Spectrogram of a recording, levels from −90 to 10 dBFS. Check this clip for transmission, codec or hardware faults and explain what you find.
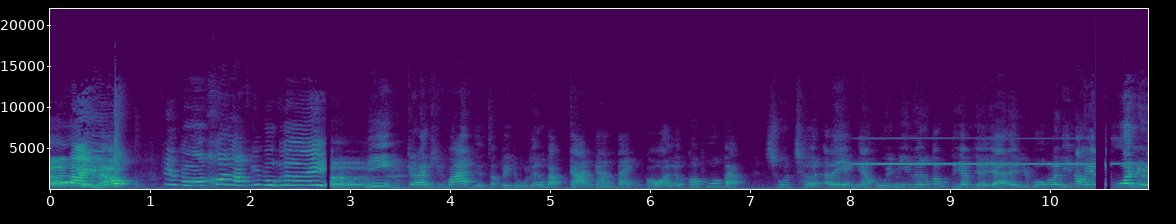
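Three faults are audible in this speech: two bursts of damaged data in a compressed stream and a feedback whistle.

At 2.73 to 2.81 s, and again at 10.45 to 10.61 s, damaged data in a compressed stream breaks the decoder's frame sync and forces it to hunt for the next valid header. Each break is heard as a brief glitch. The second one also stalls the audio by 48 ms.

From 7.93 s to the end, a loudspeaker-to-microphone path is likely held just short of runaway, producing a feedback whistle. It is a thin, steady 3.1 kHz tone, about 10 dB below the speech, swelling and fading slowly in level.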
